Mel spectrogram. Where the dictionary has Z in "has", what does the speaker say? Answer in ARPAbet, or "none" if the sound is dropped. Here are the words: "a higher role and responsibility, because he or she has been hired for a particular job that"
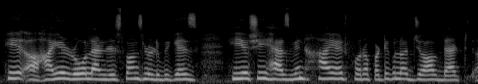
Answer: Z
